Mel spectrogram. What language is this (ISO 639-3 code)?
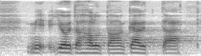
fin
